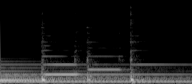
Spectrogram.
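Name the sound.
guitar harmonics, lightly touched strings between frets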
